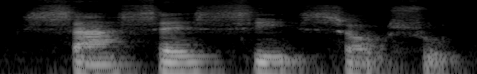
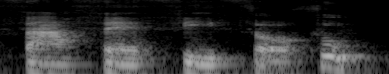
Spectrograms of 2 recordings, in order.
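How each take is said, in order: First: The consonants are pronounced with an s sound. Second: The consonants are pronounced with a th sound. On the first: This is how it is said in southern Spain. "en el sur de la península... van a decir" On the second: This is how it is said in Madrid. "En Madrid decimos"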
